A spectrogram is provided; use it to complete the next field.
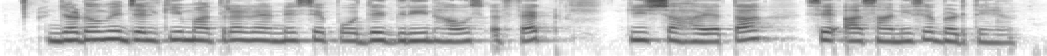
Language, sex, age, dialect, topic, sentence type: Hindi, female, 18-24, Hindustani Malvi Khadi Boli, agriculture, statement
